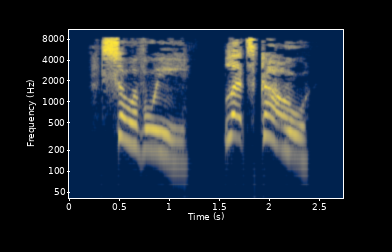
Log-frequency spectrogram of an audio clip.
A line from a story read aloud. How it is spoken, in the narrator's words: Purple Hair yelled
